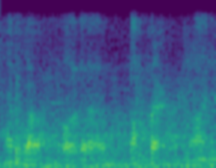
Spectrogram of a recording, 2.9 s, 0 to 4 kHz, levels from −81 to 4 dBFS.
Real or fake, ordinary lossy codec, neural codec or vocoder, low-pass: fake; none; codec, 16 kHz in and 24 kHz out, 0.6 kbps, FireRedTTS-2 codec; 3.6 kHz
